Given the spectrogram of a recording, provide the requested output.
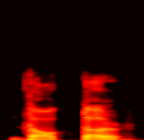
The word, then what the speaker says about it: doctor: और पढ़ा जाता है, लेकिन जब स्पेलिंग्स में ये आता है तो अर पढ़ा जाता है। लाइक DOCTOR, देखो OR, डॉक्टर, है ना।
